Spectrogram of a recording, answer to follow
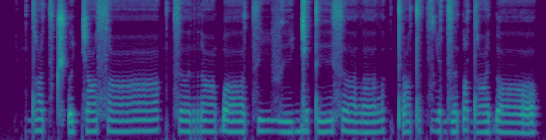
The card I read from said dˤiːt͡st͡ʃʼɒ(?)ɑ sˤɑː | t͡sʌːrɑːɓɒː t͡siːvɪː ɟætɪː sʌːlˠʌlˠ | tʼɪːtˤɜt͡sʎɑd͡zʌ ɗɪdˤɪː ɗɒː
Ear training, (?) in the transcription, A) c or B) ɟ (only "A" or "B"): A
